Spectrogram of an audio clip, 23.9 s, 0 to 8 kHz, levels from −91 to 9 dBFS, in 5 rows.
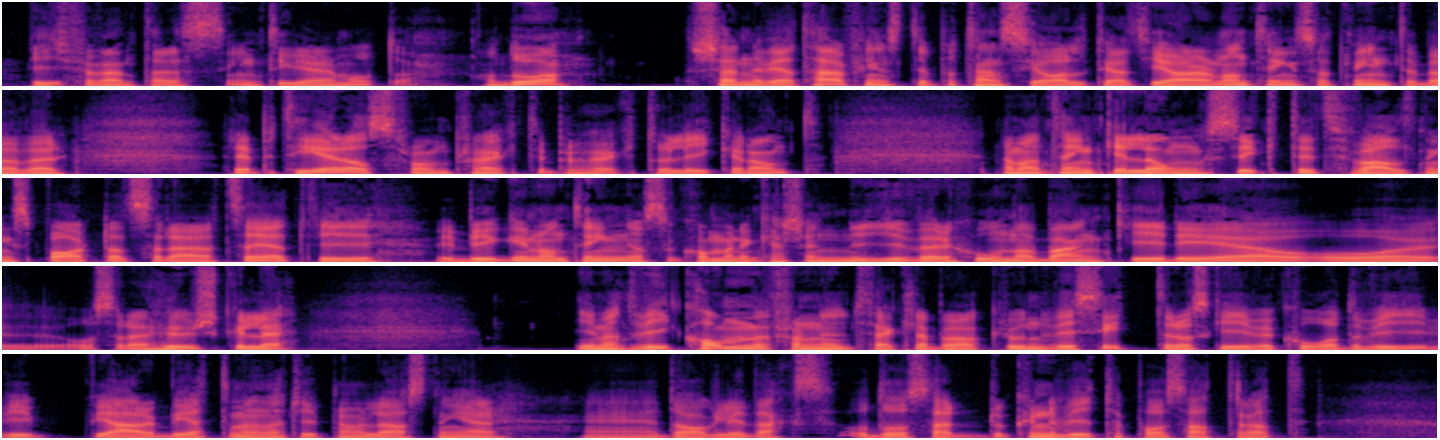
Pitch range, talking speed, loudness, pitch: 110-130 Hz, 245 wpm, -19 LUFS, 120 Hz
